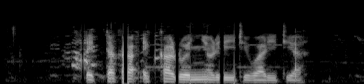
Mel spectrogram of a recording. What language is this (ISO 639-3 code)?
lug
